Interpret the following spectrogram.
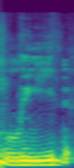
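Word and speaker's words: lede: obscure for a monday this is lead spelled l-e-d-e i don't really know how this sort of thing evolved but in journalism slang in written journalism slang there's a convention of spelling certain words like lead lead meaning the sort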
